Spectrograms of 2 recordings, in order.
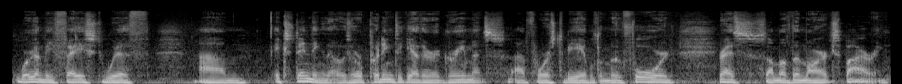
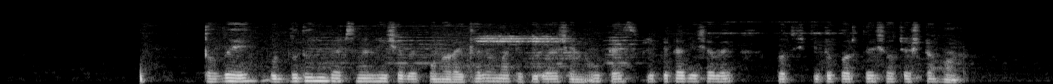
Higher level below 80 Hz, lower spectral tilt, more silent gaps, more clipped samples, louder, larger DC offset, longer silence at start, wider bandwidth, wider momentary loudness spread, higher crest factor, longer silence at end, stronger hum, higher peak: first, -36 dBFS vs -58 dBFS; second, -5.5 dB/octave vs -7 dB/octave; neither; neither; about the same, -20 LUFS vs -20 LUFS; neither; second, 0.1 s vs 1.4 s; first, 13 kHz vs 7.8 kHz; second, 6 LU vs 9 LU; about the same, 14 dB vs 18 dB; second, 0.1 s vs 0.9 s; neither; second, -6 dBFS vs -2 dBFS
